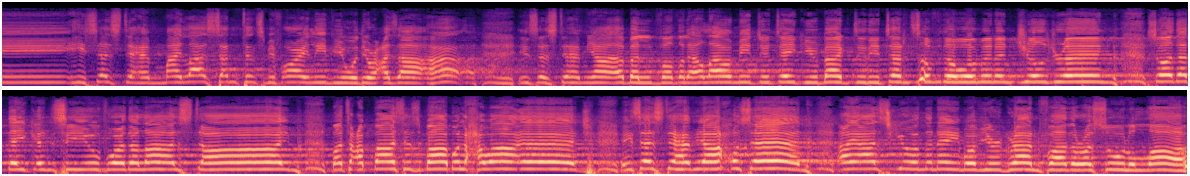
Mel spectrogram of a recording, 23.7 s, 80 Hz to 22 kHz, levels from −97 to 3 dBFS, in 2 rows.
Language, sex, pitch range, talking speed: English, male, 260-315 Hz, 165 wpm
